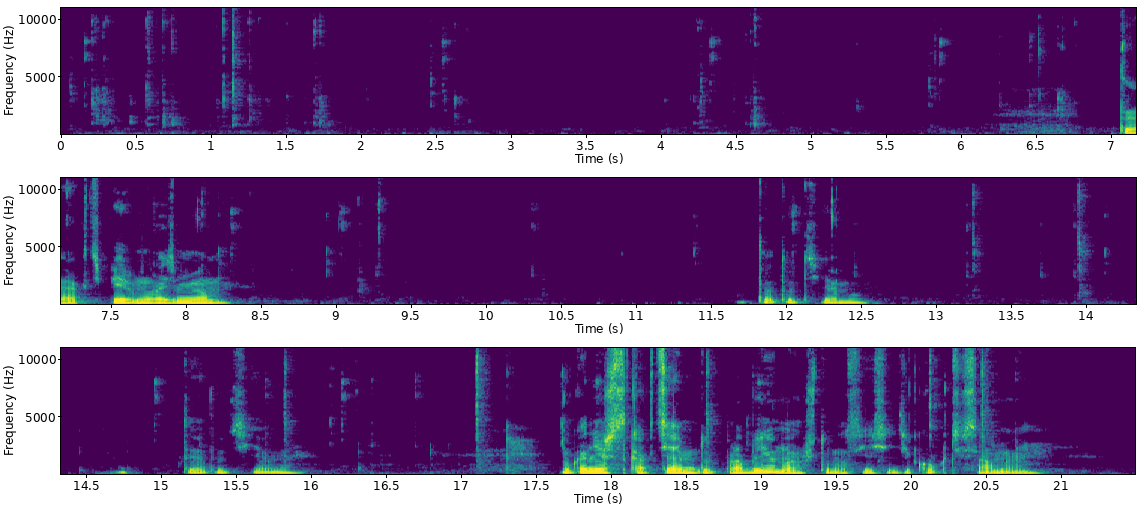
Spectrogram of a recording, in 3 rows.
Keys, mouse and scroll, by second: 0.6 KP_1, 1.5 r, 2.5 g, 4.4 r, 5.8 Tab, 6.2 middle click, 6.5 Tab, 7.6 middle click, 7.9 3, 8.3 click, 9.2-10.6 middle drag, 10.6-11.4 scroll up 2, 12.0 shift+click, 12.4-14.9 middle drag, 14.9 shift+click, 15.2 middle click, 16.2 shift+click, 16.4 middle click, 16.8 scroll up 2, 17.9 shift+click, 18.9 shift+click, 19.1-21.4 middle drag.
